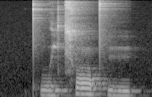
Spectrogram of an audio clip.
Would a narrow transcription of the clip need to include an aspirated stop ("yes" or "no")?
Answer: yes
